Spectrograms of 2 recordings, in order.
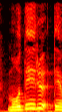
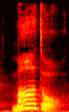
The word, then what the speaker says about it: model: モデルではなく、マードという風に発音するような感じです。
